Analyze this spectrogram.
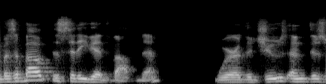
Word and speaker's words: Jedwabne: It's spelled Jedwabne, but it's pronounced Jedwabne.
